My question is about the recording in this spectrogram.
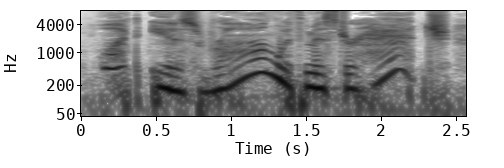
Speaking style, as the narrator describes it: Everyone whispered

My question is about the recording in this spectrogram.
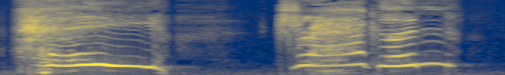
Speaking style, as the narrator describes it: She shouted as loud as she could

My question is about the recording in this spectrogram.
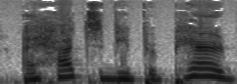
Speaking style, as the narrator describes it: Bee Bear said

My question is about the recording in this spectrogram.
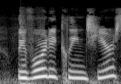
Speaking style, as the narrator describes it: said the monkeys

